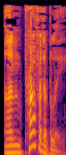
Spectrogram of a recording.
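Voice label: "unprofitably", British English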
